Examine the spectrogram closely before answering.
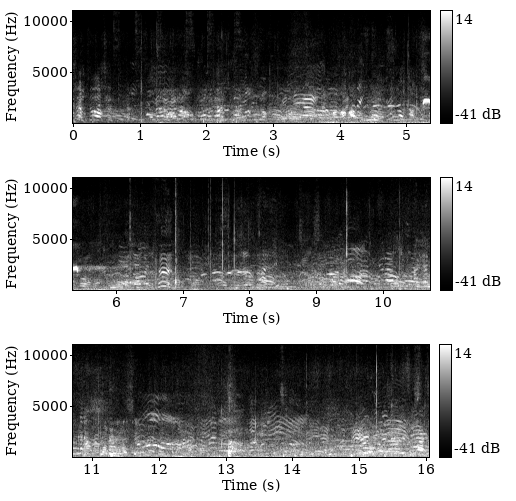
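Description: A crowd of spectators murmurs and chatters in the distance.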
